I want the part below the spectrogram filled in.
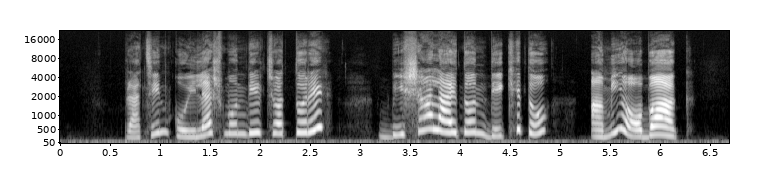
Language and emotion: Bengali, surprised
